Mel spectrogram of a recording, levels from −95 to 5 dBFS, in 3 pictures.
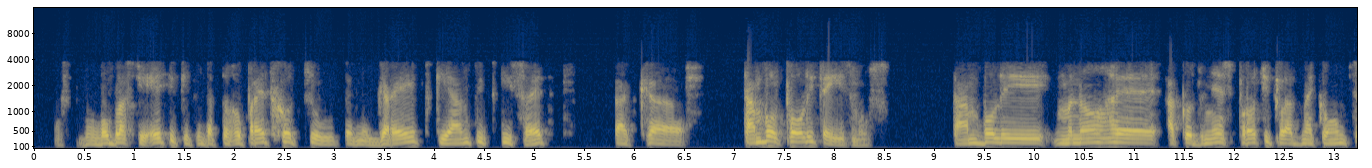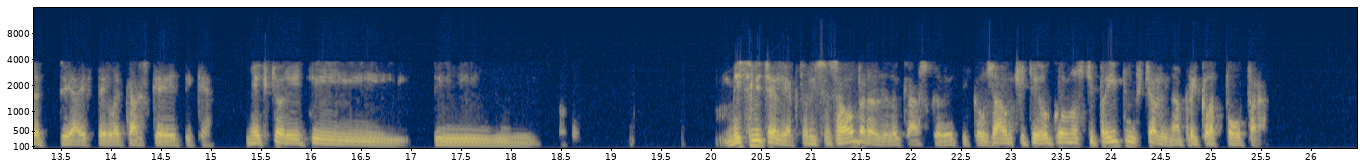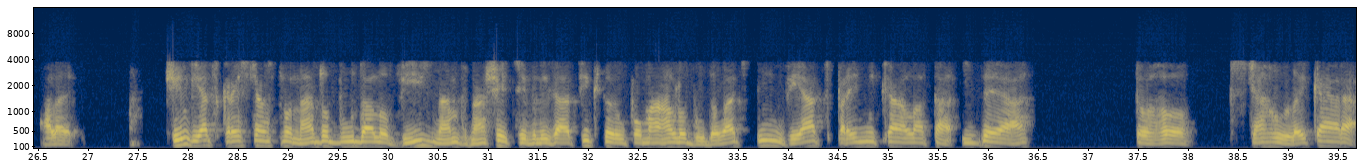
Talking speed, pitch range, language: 95 wpm, 90-110 Hz, Slovak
